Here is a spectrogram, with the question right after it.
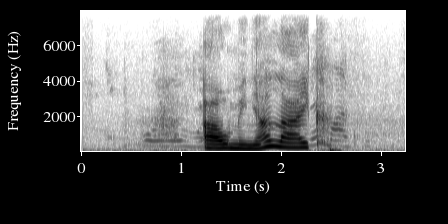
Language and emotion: Russian, positive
